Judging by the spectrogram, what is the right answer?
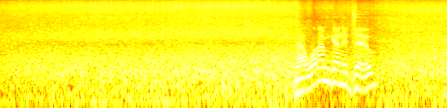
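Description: River water pours steadily over a weir into churning white water, a loud, continuous broadband rush close by, with someone briefly talking over it near the end.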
